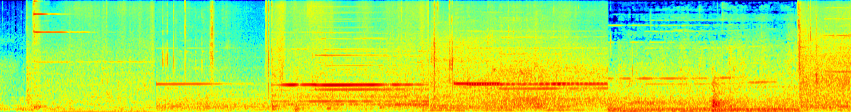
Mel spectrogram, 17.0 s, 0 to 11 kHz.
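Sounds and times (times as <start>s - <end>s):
elevator electronic tones: 0.6s - 12.2s, 16.0s - 17.0s.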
